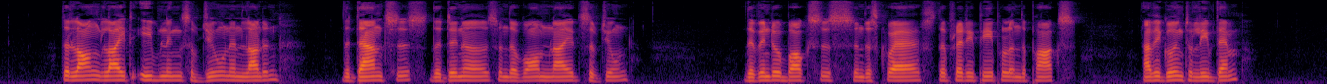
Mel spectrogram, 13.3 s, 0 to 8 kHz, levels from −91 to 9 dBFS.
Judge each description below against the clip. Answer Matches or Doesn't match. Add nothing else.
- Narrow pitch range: Matches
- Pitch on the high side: Doesn't match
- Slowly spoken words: Doesn't match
